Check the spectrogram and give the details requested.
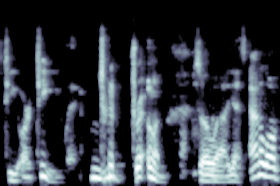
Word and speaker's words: Trenton: The actual spelling is Trenton, but the actual pronunciation is Trtun.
